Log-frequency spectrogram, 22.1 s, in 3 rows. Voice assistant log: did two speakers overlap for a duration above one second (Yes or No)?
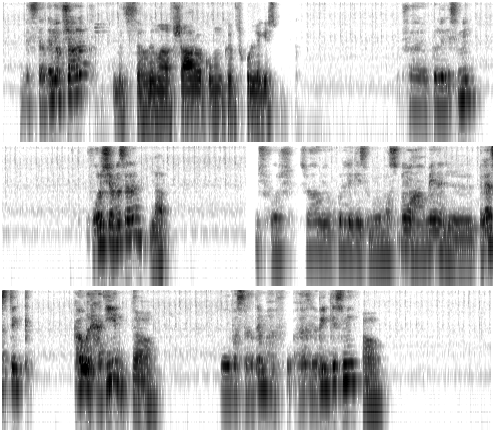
No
